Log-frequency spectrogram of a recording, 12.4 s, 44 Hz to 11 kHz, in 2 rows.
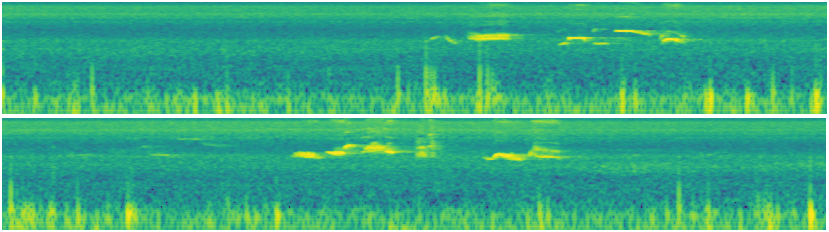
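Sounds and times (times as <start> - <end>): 
constant low-pitched background noise: 0.0 - 12.3
Common blackbird Turdus merula singing: 3.2 - 5.2, 6.7 - 10.4.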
